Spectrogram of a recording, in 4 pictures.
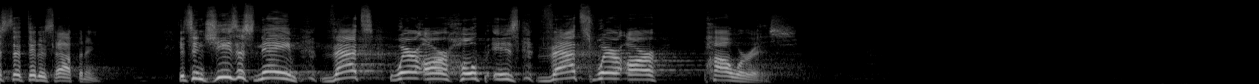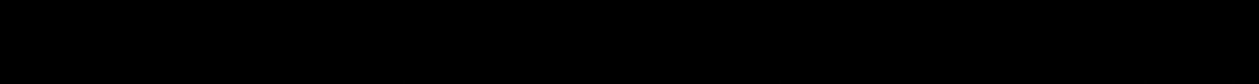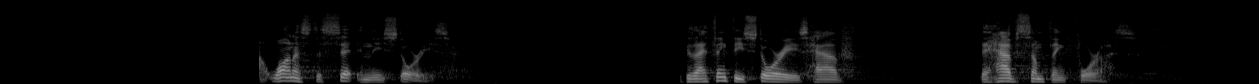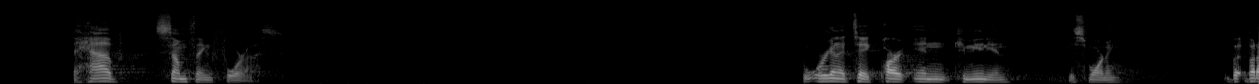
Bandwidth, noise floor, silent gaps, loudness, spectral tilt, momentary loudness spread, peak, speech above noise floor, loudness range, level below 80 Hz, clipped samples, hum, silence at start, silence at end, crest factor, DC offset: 18 kHz; -82 dBFS; none; -29 LUFS; -3.5 dB/octave; 20 LU; -10 dBFS; 53 dB; 19 LU; -84 dBFS; under 0.1%; none; 0 s; 0 s; 24 dB; under 0.1%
